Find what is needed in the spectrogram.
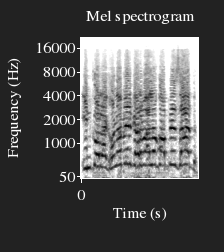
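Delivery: very high, loud angry yell; shouting. Acted. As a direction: shout him down. Phone पर चीखता हुआ झगड़ा. (गुस्से में ज़ोर से चीखते हुए)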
